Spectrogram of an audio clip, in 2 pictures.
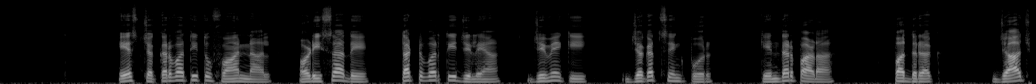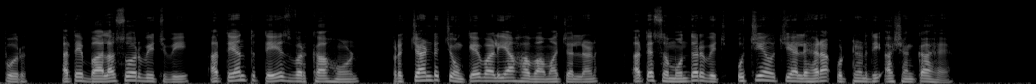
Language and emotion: Punjabi, neutral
